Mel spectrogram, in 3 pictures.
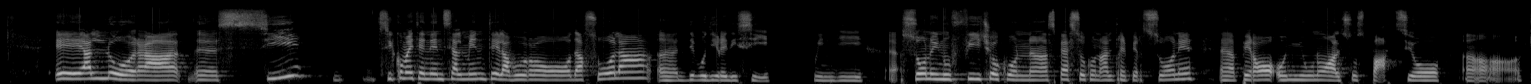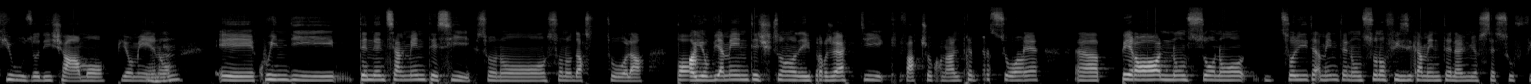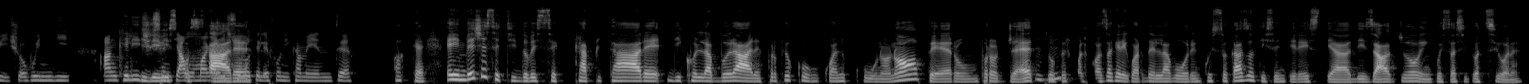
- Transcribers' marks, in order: distorted speech; other background noise; tapping; "proprio" said as "propio"
- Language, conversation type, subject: Italian, podcast, Preferisci lavorare al bar con un caffè o in uno studio silenzioso?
